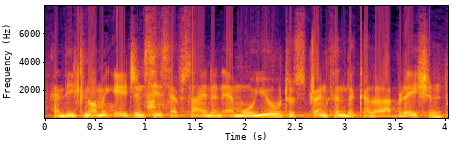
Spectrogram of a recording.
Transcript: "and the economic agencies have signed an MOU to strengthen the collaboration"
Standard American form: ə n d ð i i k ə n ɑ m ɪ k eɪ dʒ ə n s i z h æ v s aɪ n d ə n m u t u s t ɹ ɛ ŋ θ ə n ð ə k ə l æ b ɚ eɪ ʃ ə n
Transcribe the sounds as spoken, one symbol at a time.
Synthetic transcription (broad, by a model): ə n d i i k ə n ɑ m ɪ k eɪ dʒ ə n s i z h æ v s aɪ n d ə n m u t u s t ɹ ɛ ŋ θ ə n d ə k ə l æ b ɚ eɪ ʃ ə n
